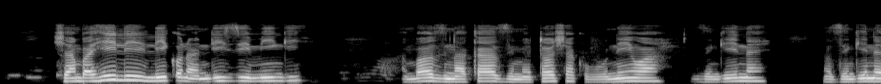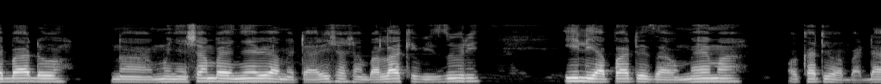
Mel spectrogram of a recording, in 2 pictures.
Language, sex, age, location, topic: Swahili, male, 18-24, Wajir, agriculture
